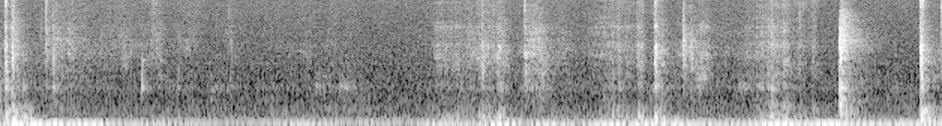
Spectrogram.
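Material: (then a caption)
Basswood. A small solid basswood block held in a gloved hand is whittled with short knife cuts. Each cut gives a quick, dry scraping click as the blade shaves the wood, and the cuts come in uneven bursts over a low, steady background hum.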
